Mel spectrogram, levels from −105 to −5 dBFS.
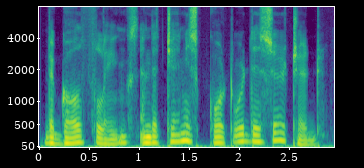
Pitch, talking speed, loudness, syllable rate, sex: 120 Hz, 185 wpm, -16 LUFS, 4.6 syllables/s, female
